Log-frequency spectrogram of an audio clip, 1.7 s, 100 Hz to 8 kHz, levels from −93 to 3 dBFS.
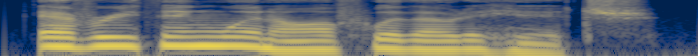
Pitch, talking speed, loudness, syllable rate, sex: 185 Hz, 205 wpm, -16 LUFS, 6.6 syllables/s, female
